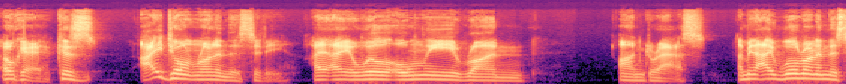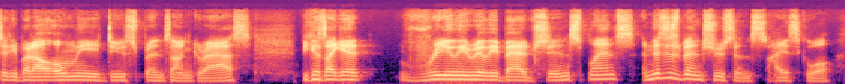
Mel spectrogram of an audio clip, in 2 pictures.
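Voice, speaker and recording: A man in his thirties co-hosting a podcast, chatting casually in a quick, halting way full of fillers. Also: medium pitch, lively intonation, a bit bright, no room sound, clean studio sound. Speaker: podcast co-host. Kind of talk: casual chat.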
